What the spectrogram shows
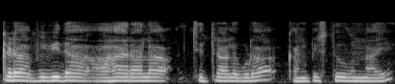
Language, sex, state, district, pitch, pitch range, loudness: Telugu, male, Telangana, Mahabubabad, 165 Hz, 160-175 Hz, -18 LUFS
